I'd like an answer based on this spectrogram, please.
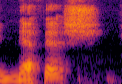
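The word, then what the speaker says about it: נֶפֶשׁ: And finally, nephesh. It's accented on its first syllable and it has Segolet nouns.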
